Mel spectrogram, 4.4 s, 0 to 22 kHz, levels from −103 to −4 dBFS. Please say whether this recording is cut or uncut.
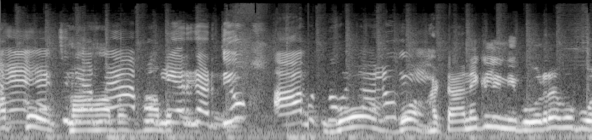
cut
